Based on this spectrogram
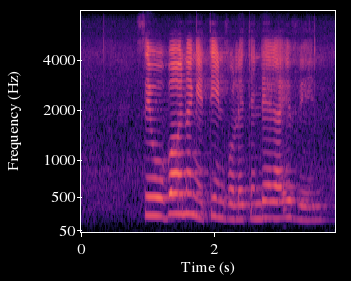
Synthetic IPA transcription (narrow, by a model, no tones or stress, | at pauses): siwuɓɔnaŋetʼinvʱɔlɛtʼɛntʼɛk̬aɛveːni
